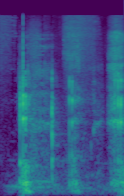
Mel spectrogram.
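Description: A pig oinks several times in quick succession, short close grunts with slight pauses between them, with no talking.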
